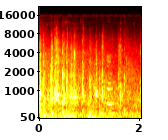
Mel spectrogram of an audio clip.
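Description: Shod hooves of a police horse clip-clopping on paving slabs at a walk, a string of sharp clicks, with men's voices calling out.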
